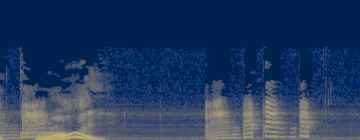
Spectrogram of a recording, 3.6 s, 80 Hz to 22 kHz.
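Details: Grey parrot, 18 months old, talking and whistling indoors: a rising, strongly harmonic whistled swoop, then a quick run of short speech-like whistled notes, with a steady electrical hum underneath.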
